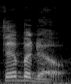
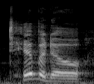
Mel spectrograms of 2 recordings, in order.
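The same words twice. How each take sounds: First: An h sound follows the first t. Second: No h sound follows the first t. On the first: This is how the name is said locally. "is how you say the name all of a sudden correctly" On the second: This is how the name is said nationally. "on a national level for five years the guy was referred to almost exclusively"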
